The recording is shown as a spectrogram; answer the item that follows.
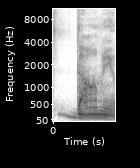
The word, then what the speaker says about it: Domi: So wait, somebody told me that it's Domi, like rhymed with mommy. Domi? Not Domi, that rhymes with foamy.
